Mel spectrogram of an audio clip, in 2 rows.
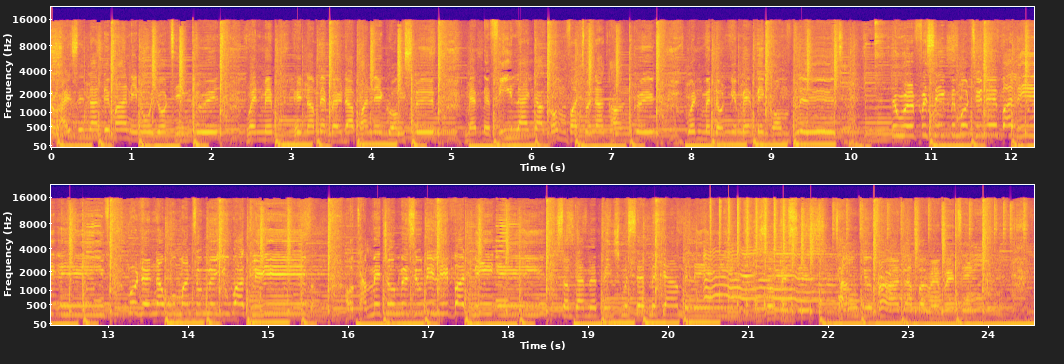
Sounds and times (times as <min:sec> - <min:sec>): Music of Africa: 0:00.0 - 0:24.5.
